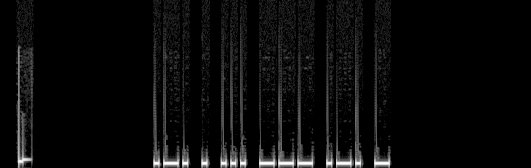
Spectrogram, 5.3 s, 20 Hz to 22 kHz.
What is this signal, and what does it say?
Morse code, heard as a keyed tone, about 25 wpm, 700 Hz. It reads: RESORT
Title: Six Letter Words - 25wpm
